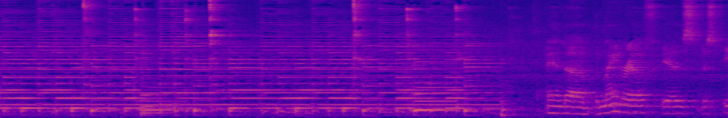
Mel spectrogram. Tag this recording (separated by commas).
Guitar, Plucked string instrument, Musical instrument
